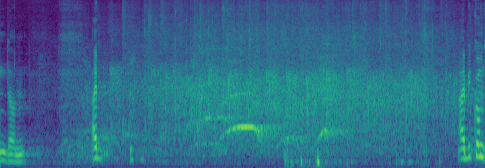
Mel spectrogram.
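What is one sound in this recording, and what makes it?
A woman speaks into a microphone in a large echoing hall.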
